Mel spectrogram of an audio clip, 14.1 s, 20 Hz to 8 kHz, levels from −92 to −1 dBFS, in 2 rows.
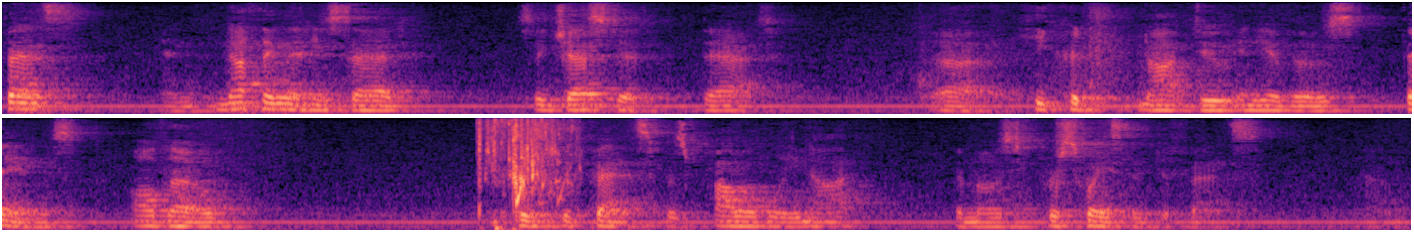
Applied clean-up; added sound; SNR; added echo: none; Splash, splatter; -1 dB; none.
